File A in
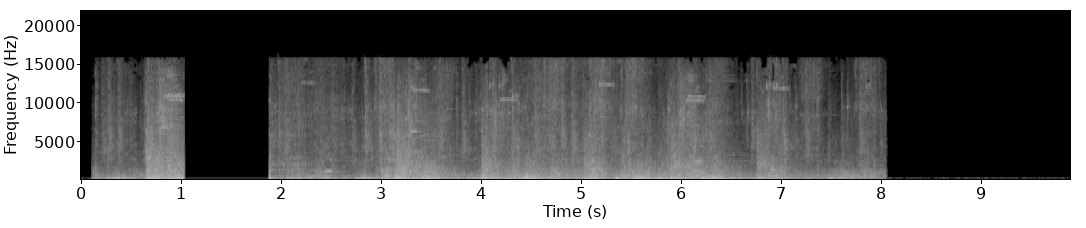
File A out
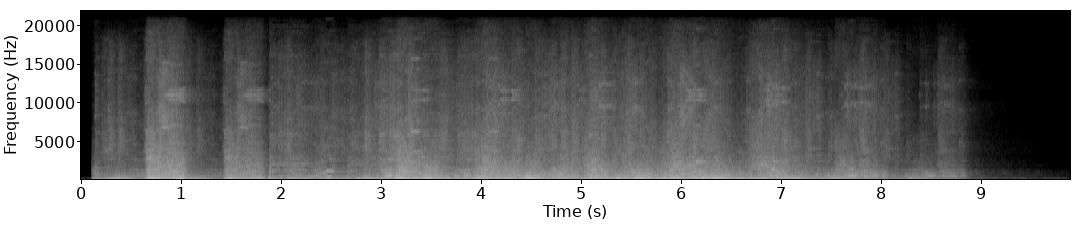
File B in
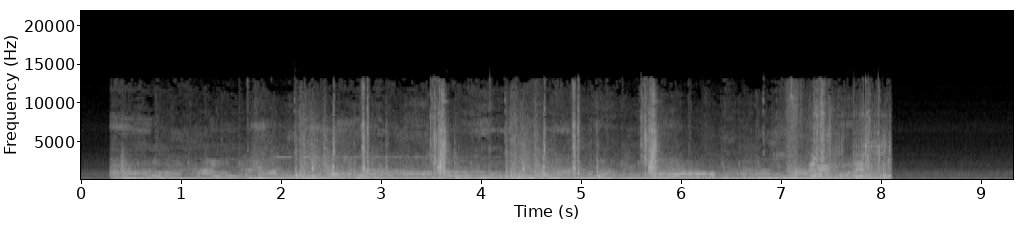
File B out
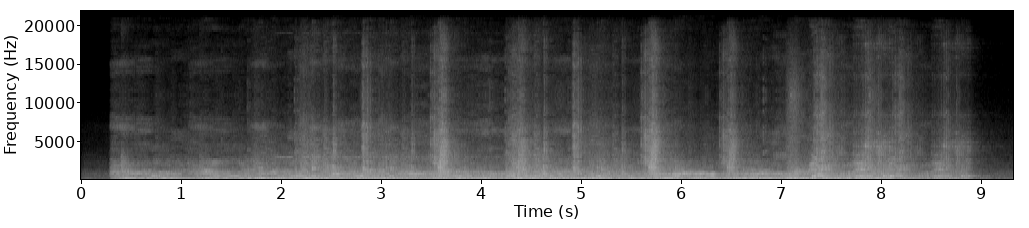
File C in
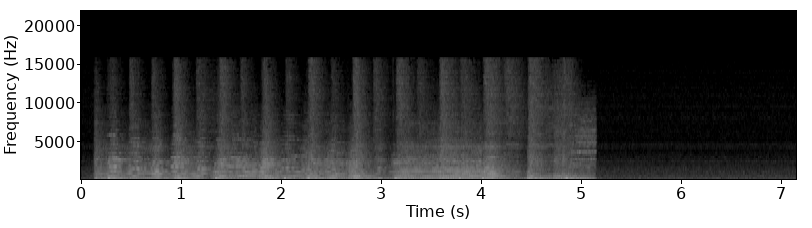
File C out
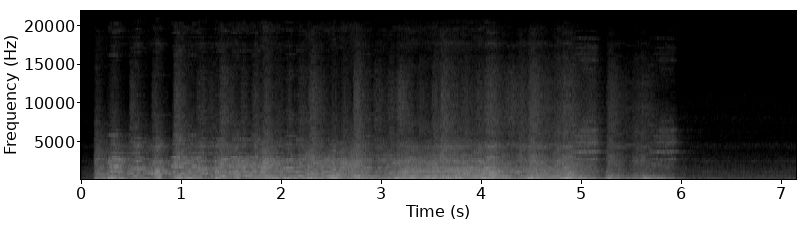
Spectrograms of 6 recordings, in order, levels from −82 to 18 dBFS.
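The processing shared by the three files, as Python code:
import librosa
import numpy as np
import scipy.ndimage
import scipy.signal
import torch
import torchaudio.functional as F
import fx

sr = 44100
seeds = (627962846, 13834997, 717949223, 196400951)

y = fx.chorus_voices(x, sr, voices=2, hz=1.2, base_ms=24, depth_ms=3.8, mix_pct=40)
y = y + 10.0 ** (-5.0 / 20.0) * np.pad(y, (int(783 * sr / 1000.0), 0))[:len(y)]
y = fx.rev_double_slope(y, sr, seeds[0], early_s=0.68, late_s=3.4, knee_db=-20, drr_db=7.5)
y = np.interp(np.arange(len(y)), np.arange(len(y))[::2], y[::2])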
